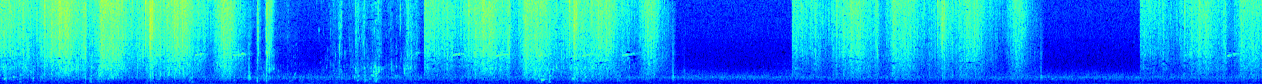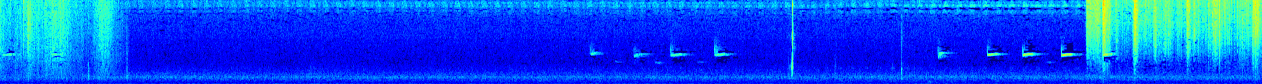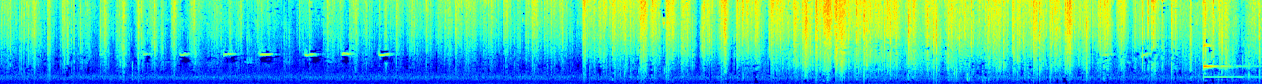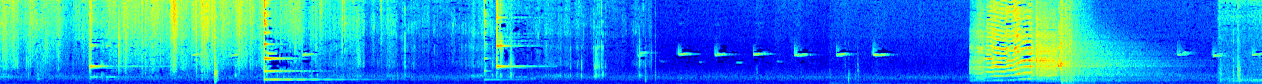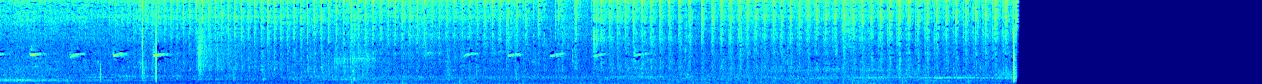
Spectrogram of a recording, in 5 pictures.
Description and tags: SonicPostcard WB HaticeZoe
Here's the SonicPostcard from Hatice & Zoë , all sounds recorded and composition made by Hatice & Zoë from Wispelbergschool Ghent Belgium
wispelberg, cityrings, ghent, belgium, sonicpostcards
